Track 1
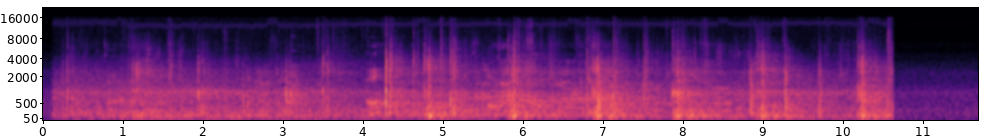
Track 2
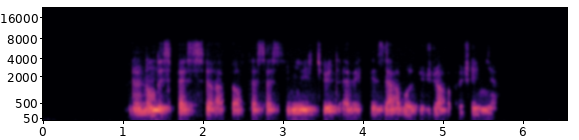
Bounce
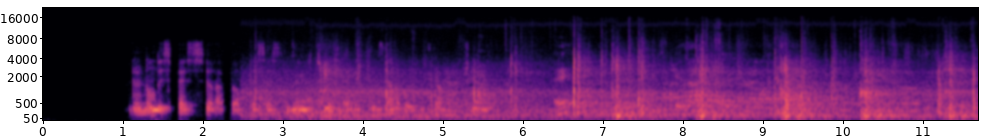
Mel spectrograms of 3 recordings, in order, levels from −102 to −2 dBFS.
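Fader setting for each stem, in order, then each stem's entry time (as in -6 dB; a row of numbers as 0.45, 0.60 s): -7.5, -1.0 dB; 2.35, 0.00 s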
